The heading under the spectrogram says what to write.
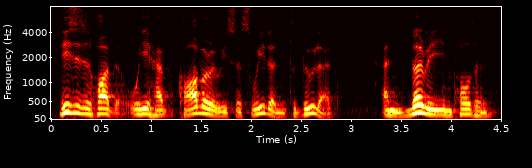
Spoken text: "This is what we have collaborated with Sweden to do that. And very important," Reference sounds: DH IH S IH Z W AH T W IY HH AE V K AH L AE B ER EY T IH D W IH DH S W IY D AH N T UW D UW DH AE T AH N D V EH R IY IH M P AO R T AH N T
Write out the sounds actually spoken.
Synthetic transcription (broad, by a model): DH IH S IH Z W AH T W IY HH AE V K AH AO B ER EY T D W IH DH S W IY D AH N T UW D UW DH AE T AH N V EH R IY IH M P AO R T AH N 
